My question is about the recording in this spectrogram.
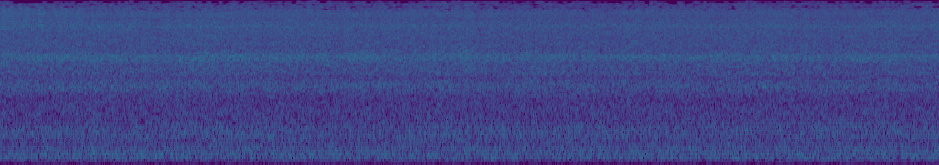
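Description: Water rushing out through the open gates of a river weir and churning in the rapids below them, a steady, unbroken rush.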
